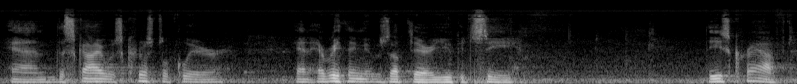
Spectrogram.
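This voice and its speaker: A man's voice: mid-range voice, warm tone. Man telling a story in an echoey hall. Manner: folksy, plain-spoken, quotes his dad in dialogue. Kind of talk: recounted personal story. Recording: long hall reverb, faint ambient noise.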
